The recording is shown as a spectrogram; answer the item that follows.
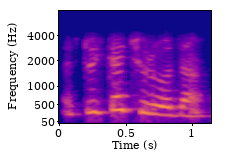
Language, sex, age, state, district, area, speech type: Kashmiri, other, 18-30, Jammu and Kashmir, Bandipora, rural, conversation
